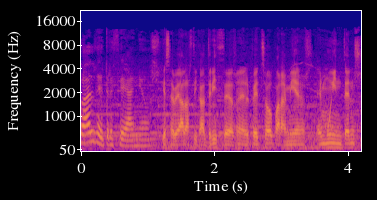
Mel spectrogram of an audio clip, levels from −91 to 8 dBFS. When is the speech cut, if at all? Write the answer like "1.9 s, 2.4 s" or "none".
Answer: 1.2 s, 2.3 s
